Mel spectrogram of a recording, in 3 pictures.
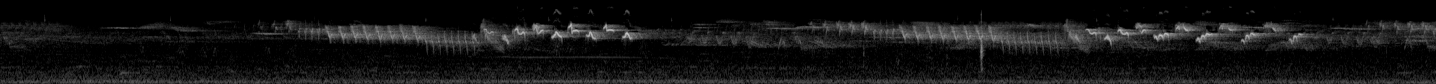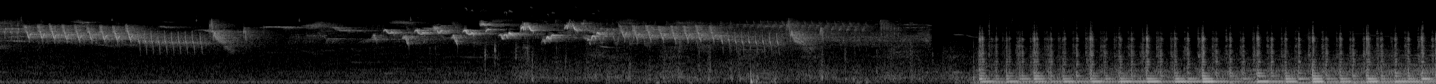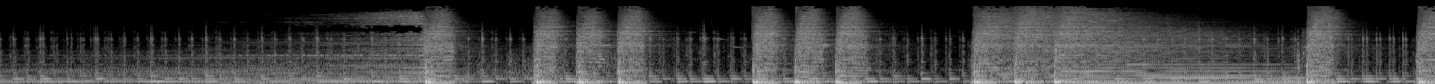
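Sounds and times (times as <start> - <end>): birds singing in fast trills: 0.0 - 24.2.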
